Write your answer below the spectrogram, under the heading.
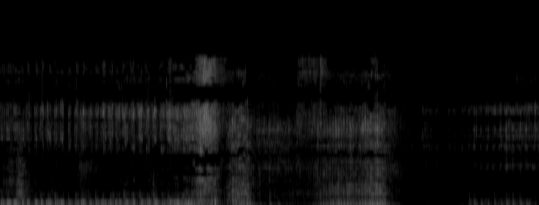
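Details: A Rottweiler growling in an agitated state while still obeying commands; a low, rough rumbling growl runs steadily for about three seconds, swelling and easing, then a quieter rumble near the end.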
